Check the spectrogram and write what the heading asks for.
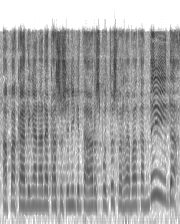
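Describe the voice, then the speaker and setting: A man's voice: high-pitched, fairly even intonation, quick pace, bright, forceful tone. A man preaching a sermon who chants Arabic verses and translates them, asking rhetorical questions and answering them himself. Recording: long hall reverb.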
